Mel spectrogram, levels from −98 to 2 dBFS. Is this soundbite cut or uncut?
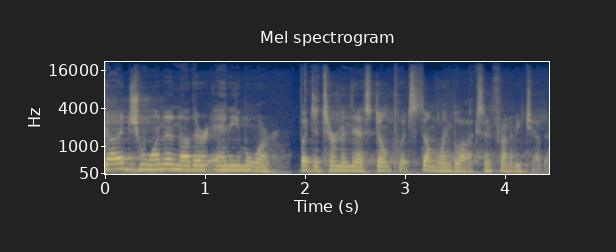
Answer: cut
